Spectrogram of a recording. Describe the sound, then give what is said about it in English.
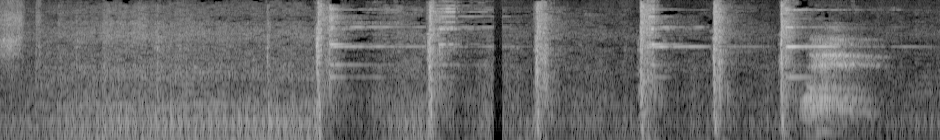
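A lawn mower engine drones steadily and loudly, then cuts into a series of about six sharp, sputtering bursts with brief gaps between them. No voices. “Board mowing the lawn.”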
